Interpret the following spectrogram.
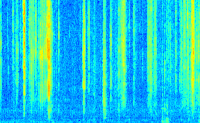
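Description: Faint scattered clicks and rustles as a laminated plywood carburetor spacer with a paper gasket is handled and turned over in the hands, over a faint steady low hum.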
